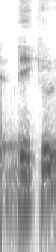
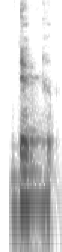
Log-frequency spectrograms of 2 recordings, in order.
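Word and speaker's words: deque: It's not the DQ it pro the deck.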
